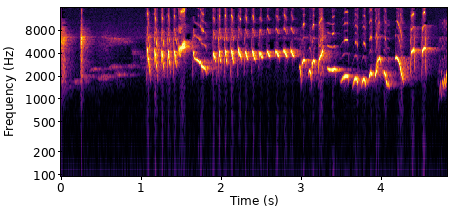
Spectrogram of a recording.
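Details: White-rumped shama in constant song, meant to provoke other shamas to sing. A soft opening note, then a rapid rattling trill followed by varied warbled whistles that rise and drop in pitch.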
